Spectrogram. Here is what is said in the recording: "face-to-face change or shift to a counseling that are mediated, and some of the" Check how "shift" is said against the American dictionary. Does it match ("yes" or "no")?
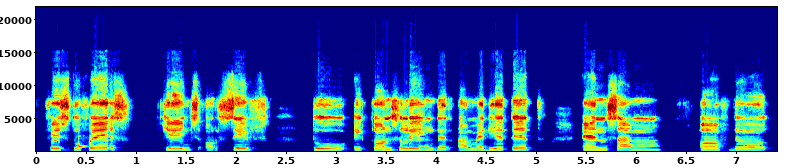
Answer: no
